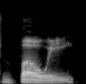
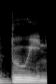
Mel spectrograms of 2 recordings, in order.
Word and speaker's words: Bowie: Paul pretty cool yep um so in 1966 Bowie adopted his stage name to avoid confusion with Davey Jones and the monkeys the name Bowie was inspired and it's Bowie that's how he said it was inspired by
